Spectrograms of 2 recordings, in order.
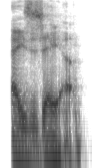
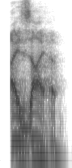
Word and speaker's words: Isaiah: And the way that the British pronounce Isaiah is Isaiah. And that is how I pronounce Isaiah most of the time.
